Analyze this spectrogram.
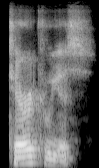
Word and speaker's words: terraqueous: It says this paper introduces the term terraqueous That's how territoriality.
